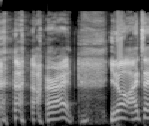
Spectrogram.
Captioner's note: laughs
